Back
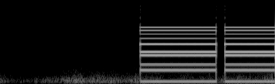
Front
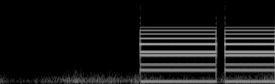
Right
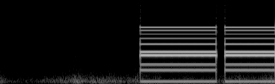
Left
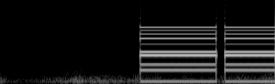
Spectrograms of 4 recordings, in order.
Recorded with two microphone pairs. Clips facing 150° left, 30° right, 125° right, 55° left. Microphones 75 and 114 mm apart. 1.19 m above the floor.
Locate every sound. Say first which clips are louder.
1.4 s an alarm: back 1 dB, left 1 dB; 115° left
